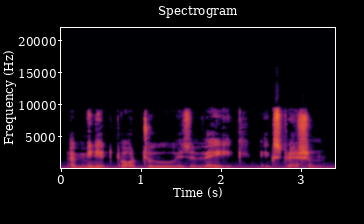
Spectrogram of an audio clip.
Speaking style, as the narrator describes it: The judge said evenly

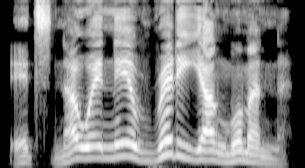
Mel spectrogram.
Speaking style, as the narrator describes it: shouted Eldred

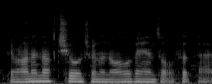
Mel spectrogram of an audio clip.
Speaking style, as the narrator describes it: he sighed

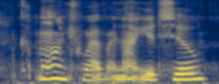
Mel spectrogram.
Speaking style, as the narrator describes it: Leonard whines

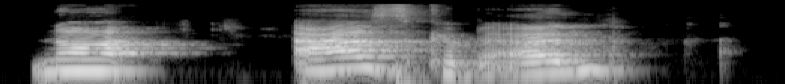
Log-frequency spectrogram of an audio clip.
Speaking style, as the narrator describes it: croaked Hagrid

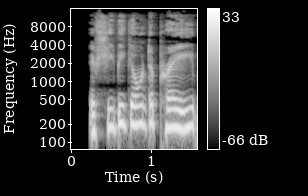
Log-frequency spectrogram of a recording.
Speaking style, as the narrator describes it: murmured our landlady

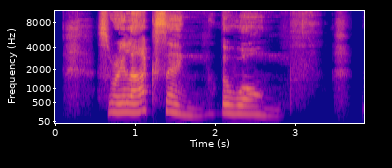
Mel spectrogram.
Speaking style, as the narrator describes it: Crowley drawled

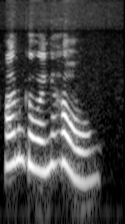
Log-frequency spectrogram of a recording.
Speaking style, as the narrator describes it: quavered Mrs

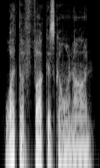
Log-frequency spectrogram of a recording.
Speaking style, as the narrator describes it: I muttered under my breath

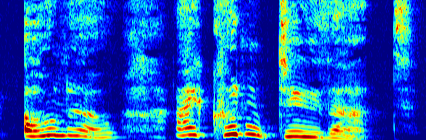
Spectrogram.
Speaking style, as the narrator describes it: I cried out

